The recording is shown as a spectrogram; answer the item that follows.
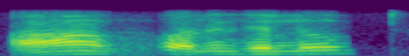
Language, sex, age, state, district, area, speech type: Odia, male, 60+, Odisha, Sundergarh, urban, conversation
